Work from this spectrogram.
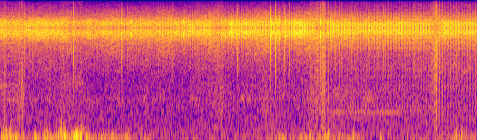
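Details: New Zealand chorus cicadas (Amphipsalta zelandica, kihikihi wawa), endemic, in bush, a male and female close by: a dense, shrill, unbroken, very loud buzzing chorus of a kind audible from far away; most abundant in February.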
